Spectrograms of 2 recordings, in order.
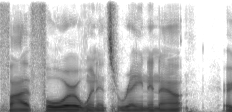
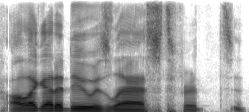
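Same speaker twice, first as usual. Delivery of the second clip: louder, hammed-up Southern twang; southern accent; 2 semitones higher, 7 dB louder than usual. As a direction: keep the Southern put-on going. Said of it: "in a southern accent".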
